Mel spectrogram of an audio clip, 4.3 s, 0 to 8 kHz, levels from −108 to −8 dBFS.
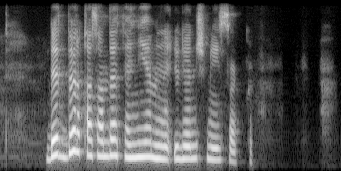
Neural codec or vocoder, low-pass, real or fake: autoencoder, 22.05 kHz, a latent of 192 numbers a frame, VITS, trained on one speaker; 7.2 kHz; fake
